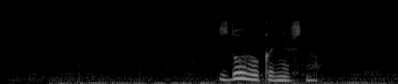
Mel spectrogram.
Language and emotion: Russian, neutral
